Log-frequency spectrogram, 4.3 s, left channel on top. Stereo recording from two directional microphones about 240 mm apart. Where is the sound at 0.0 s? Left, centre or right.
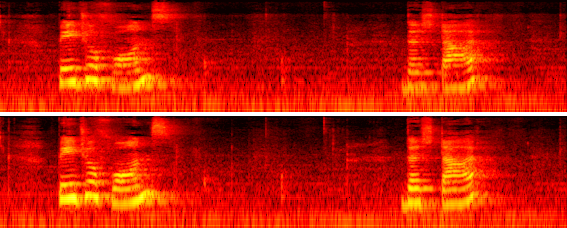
Right.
